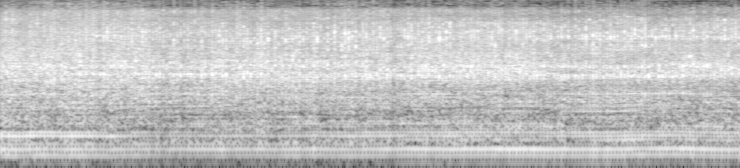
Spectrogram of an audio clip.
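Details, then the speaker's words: Snowblower cold-started on the first pull after sitting unused; loud, steady single-cylinder chatter holding even speed with no misses or surging, healthy. "start it up first pull not bad"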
